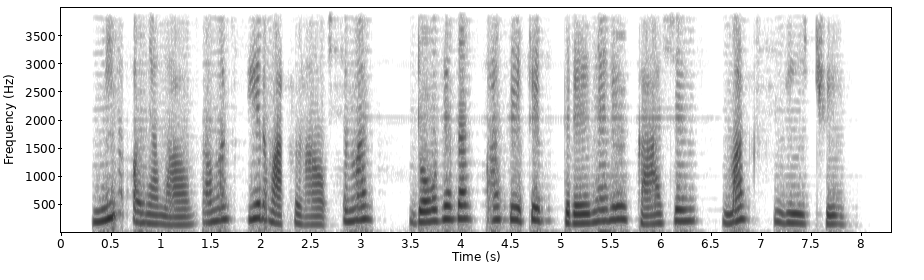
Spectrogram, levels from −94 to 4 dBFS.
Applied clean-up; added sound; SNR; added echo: neural separator model SepFormer WHAMR!.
